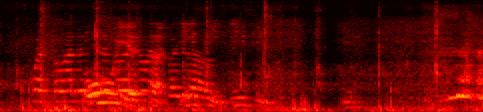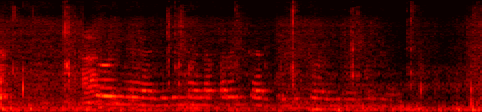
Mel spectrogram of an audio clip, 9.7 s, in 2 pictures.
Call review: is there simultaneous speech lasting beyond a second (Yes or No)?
Yes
